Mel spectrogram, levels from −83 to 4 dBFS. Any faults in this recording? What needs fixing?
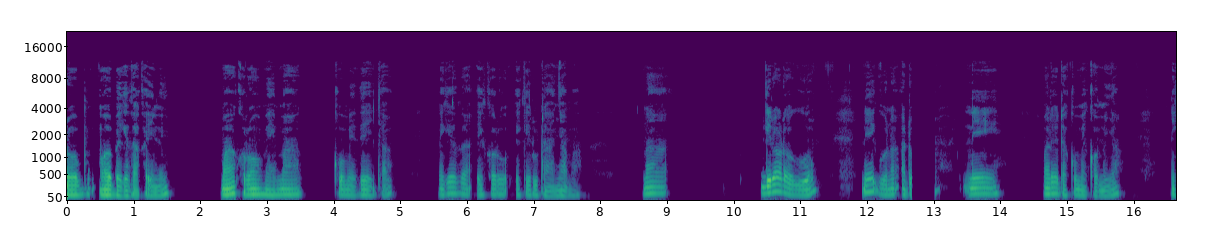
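MP3 compression, throughout: the speech has the watery, swirling quality of an encoder short of bits, with weak frequency components flickering on and off between frames and smeared attacks on consonants. Nothing is present above about 11.9 kHz, the fixed treble cut these encoders apply. The damage is plainly audible and fits a bitrate near 48 kbps, so a likely cause is lossy MP3 encoding at too low a rate. Keep masters in a lossless format, or encode at a far higher bitrate.

One channel drops out, from 3.47 s to the end: just after "me ma" the level falls abruptly by about 6 dB and stays down, while the tone is unchanged. That step is what a mono sum shows when two channels carried the same signal and one of them is lost, so the likely cause is the loss of one of the two channels. Check both input channels and their cabling before recording.

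Audio dropout to silence, 12.67 s to 13.01 s: the speech cuts out for about 343 ms and returns mid-flow, and the gap is dead silent with no room tone, so whatever was said there is gone. This points to the input signal being lost while recording carried on writing silence, likely from a momentary disconnection, a link failure or an accidental mute. Secure connections and monitor input levels while recording.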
